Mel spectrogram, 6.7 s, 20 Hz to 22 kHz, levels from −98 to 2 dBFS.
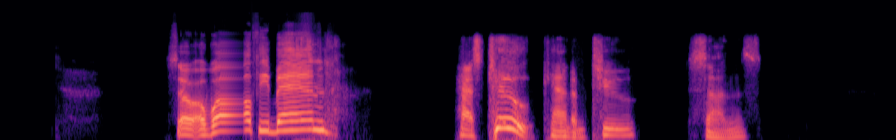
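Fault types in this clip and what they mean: call audio freeze: from 1.65 to 1.84 s the sound stalls and is stretched into a fading buzz for about 0.17 s, likely from packets held up in transit, then resumes with nothing lost.
short concealed packet loss: at 1.88 and 1.93 s brief gaps of about 20 ms are patched by extending the preceding sound, heard as quick smears or wobbles.
call bitrate drop: from 2.21 s the encoder falls from 32 to 9 kbps, bandwidth narrows from 20 kHz to 8 kHz, and the sound turns muffled and rough to the end.
jitter buffer slow-down: between 2.36 and 2.82 s repeated pitch periods add about 39 ms, so the sound runs at 93% speed, drawn out at unchanged pitch.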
